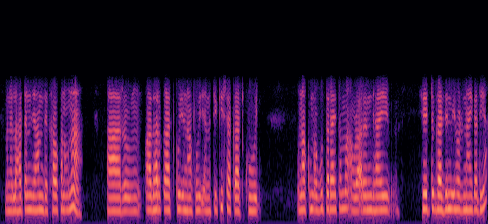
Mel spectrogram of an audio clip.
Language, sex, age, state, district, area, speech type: Santali, female, 30-45, West Bengal, Birbhum, rural, conversation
